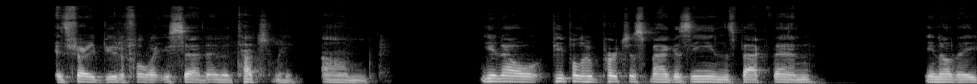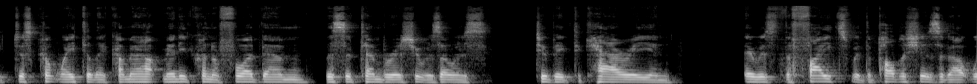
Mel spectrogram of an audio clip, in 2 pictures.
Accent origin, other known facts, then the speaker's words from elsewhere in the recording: New York City, New York, United States; I was acting as a New Yorker, respecting and demonstrating the values of our great city.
